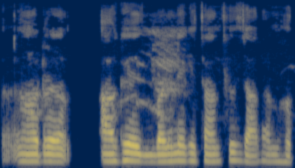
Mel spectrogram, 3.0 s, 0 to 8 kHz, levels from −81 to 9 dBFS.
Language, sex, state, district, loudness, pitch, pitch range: Hindi, male, Jharkhand, Sahebganj, -16 LUFS, 125 Hz, 125-135 Hz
